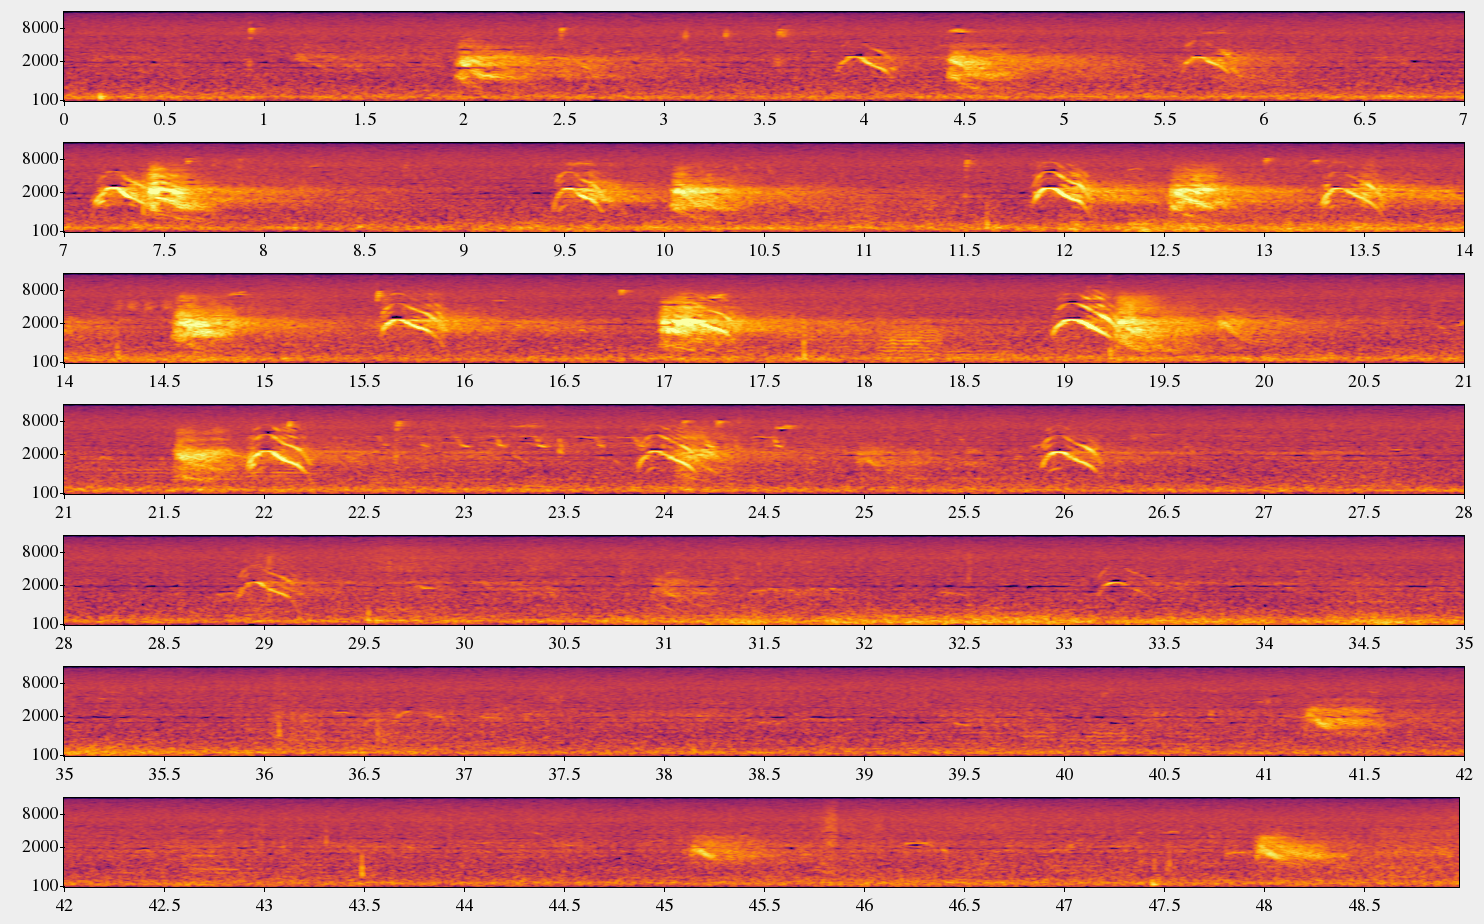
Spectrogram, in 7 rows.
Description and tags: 20170217 05.chough.single
Callings from one Red-billed Chough in flight. Recorded at the mountains of Sierra de Grazalema (S Spain) with Primo EM172 capsules inside widscreens, FEL Microphone Amplifier BMA2, PCM-M10 recorder.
